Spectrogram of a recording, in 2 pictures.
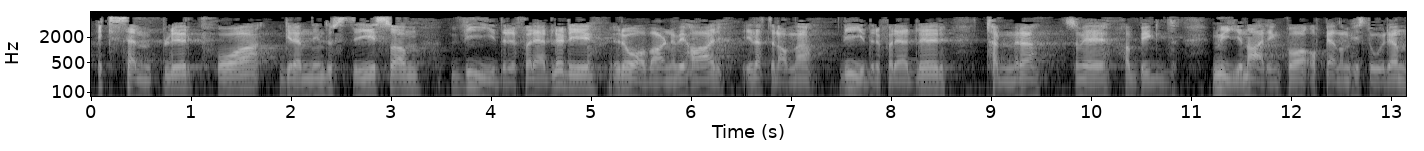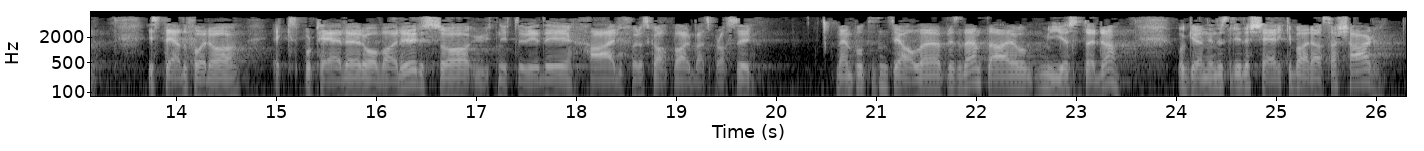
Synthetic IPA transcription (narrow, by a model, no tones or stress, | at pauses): ɛksɛmpləɾpʰɔɡɾœnːɪnd̪ʉst̪ɾiːsɔm | ʋiːd̪ɾəfɔɾeːd̪ləɖɪɾoːʋɑːɾəɳəʋɪɦɑɾɪd̪ɛt̪ʰːəlɑnːə | ʋiːd̪ɾəfɔɾeːd̪ləɾ | t̪ʰœmːəɾəsɔmʋɪhɑɾbʏɡd̪myːənæːɾɪŋpʰɔʔɔ̰pːɪjɛnːɔmɦɪst̪uːɾɪənɪst̪eːd̪əfɔɾɔɛkspʊʈʰeːɾəɾoːʋɑːɾəɾsɔʉːt̪nʏt̪ʰːəɾʋɪd̪ɪhæːɾfɔɾɔskɑːpəɑɾbæɪd̪spʰɽɑsəɾ | mɛnpʊt̪ɛnt̪ɪɑːləpʰɾɛsɪd̪ɛnt̪æɾjʊmyːəst̪œrəɔɡɾœnːɪnd̪ʉst̪ɾiːd̪ɛʂeːɾɪkːəbɑːɾəɑsæɪʂæːɽ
